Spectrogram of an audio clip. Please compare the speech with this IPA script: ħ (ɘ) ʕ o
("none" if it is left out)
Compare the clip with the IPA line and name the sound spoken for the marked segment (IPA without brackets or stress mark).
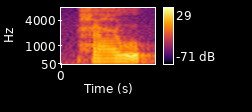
ɛ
